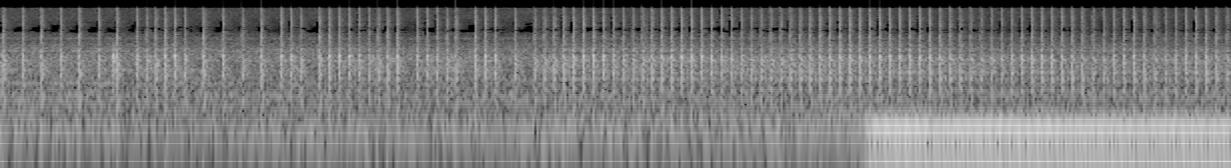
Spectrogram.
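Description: Steady idle with a sharp regular tick about three times a second riding over the engine, a clear knock but no cause pinned. Cause suspected, not confirmed.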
